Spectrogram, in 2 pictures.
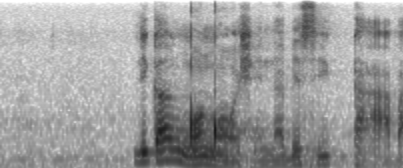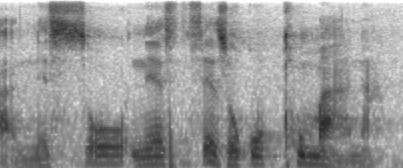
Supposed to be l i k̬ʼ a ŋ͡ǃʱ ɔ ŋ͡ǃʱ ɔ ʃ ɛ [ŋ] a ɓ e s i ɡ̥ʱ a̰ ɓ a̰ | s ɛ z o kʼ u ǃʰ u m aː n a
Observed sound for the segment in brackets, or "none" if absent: n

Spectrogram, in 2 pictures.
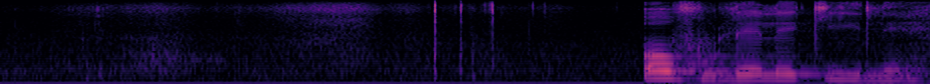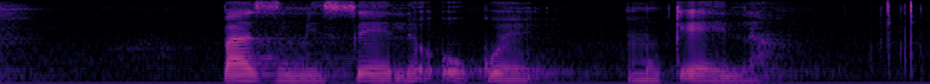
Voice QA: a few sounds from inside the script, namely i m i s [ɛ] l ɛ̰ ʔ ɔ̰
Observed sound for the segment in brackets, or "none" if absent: ɛ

